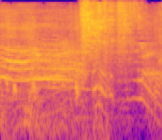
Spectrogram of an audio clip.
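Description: A cartoon character's long, drawn-out yell, followed about a second in by a short crashing noise, over background music.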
